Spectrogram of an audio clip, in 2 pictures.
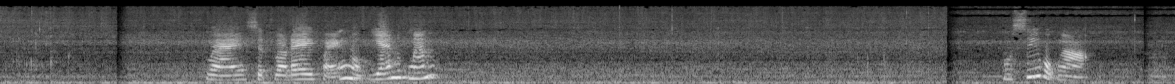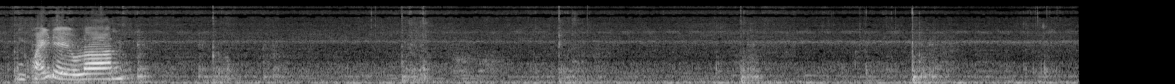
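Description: Syrup bubbles and boils steadily in a pan.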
